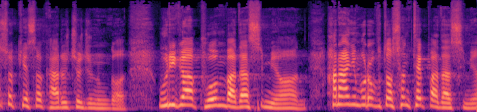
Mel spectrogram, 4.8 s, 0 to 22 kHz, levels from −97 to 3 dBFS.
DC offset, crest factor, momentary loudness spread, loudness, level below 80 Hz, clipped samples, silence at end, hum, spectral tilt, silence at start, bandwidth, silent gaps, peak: under 0.1%; 20 dB; 11 LU; -19 LUFS; -72 dBFS; under 0.1%; 0 s; none; -4 dB/octave; 0 s; over 20 kHz; none; 0 dBFS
